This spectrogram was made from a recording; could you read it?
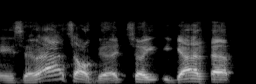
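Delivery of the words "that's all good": put-on Californian boy accent. Retelling what a former NFL player said after getting up, in a California boy accent. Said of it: "In that kind of California boy accent".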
